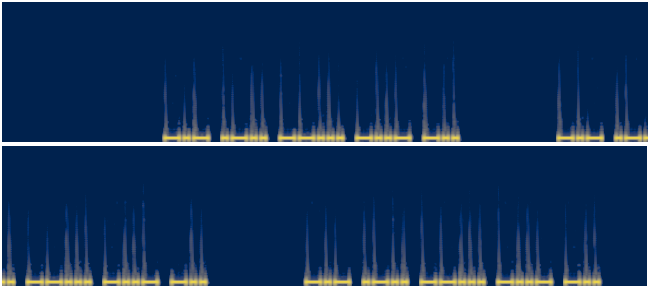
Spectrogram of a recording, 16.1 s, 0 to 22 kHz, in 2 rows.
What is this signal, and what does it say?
Morse code, heard as a keyed tone, about 21 wpm, 700 Hz. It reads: KL7XD KL7XD KL7XD
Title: DXCC-100 Call Signs - 5 Characters - Repeated 3x - 20wpm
